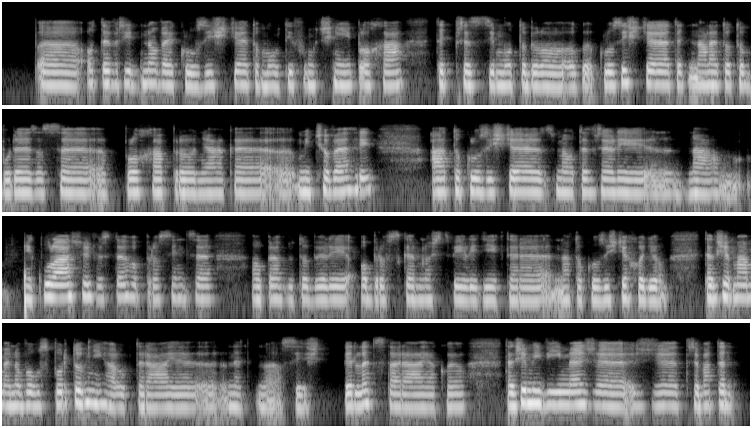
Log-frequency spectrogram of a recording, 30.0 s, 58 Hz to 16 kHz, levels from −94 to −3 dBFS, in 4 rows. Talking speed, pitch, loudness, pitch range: 130 wpm, 175 Hz, -24 LUFS, 170-180 Hz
